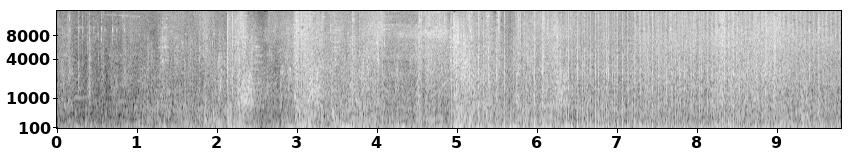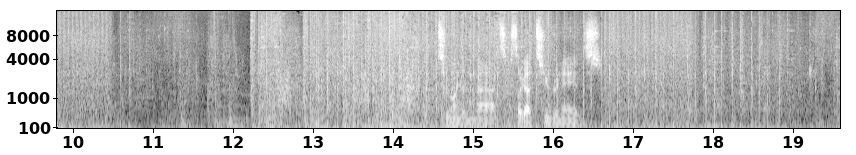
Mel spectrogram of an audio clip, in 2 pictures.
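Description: Building pieces in a video game snap into place in quick succession.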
